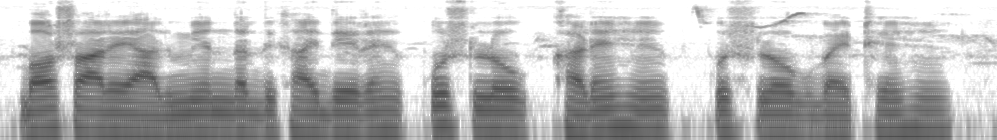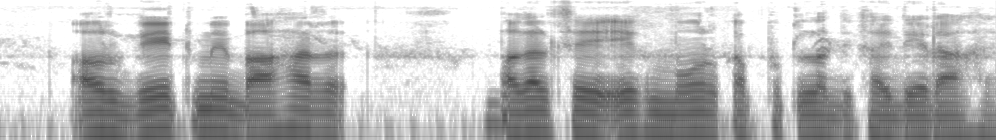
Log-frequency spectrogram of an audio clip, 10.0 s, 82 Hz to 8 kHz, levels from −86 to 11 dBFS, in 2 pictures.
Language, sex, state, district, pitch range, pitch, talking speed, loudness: Hindi, male, Uttar Pradesh, Varanasi, 100-110 Hz, 105 Hz, 180 wpm, -25 LUFS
